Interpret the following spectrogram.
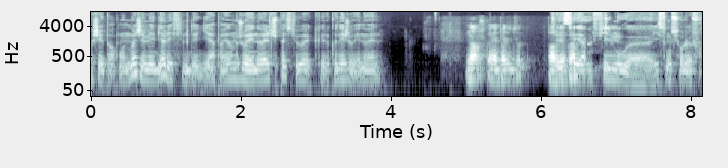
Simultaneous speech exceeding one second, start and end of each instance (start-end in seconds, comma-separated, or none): none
